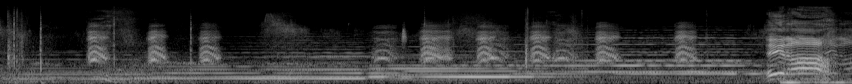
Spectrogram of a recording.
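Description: Harsh, crow-like bird caws repeat in short cries, about one or two a second, over background orchestral music with long held notes.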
